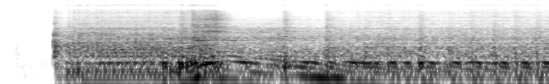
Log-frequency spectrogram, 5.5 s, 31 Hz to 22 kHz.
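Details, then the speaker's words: 1997 Sea-Doo XP 800 two-stroke, first runs after several years sitting and rebuilt carbs: catches and settles into a low, uneven burble that sags and wavers; idle speed set a touch too low. "Needs to go up a little bit more. Just a smidge."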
